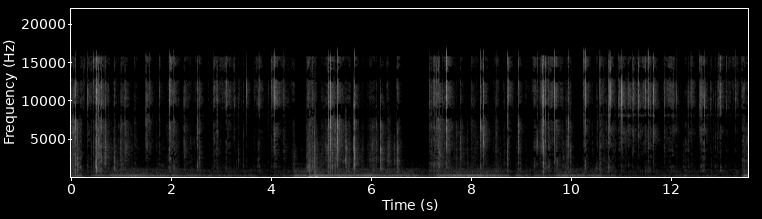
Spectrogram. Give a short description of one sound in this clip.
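Plastic banknote wrappers crinkle and rustle in a hand.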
